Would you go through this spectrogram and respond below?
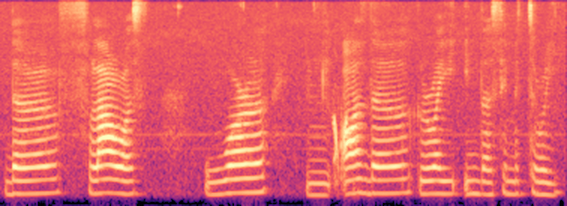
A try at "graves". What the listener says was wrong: Can you say graves? Graves, don't forget the S and V sound. The flowers were on the graves in the cemetery.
